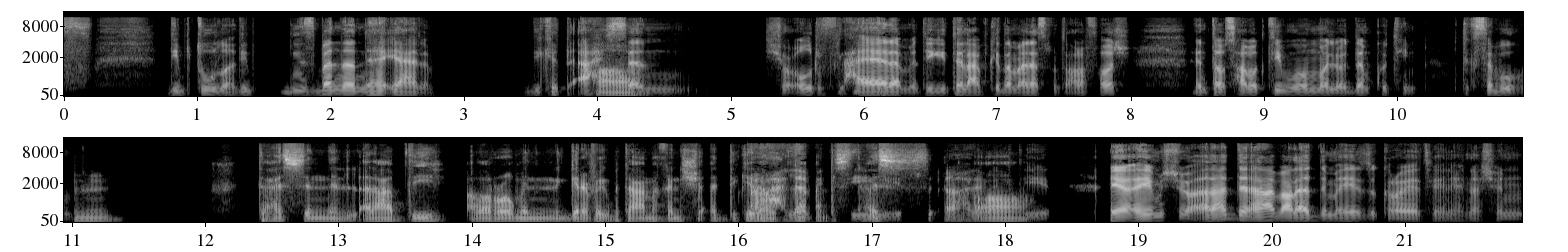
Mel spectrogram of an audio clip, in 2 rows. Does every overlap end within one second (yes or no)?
no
